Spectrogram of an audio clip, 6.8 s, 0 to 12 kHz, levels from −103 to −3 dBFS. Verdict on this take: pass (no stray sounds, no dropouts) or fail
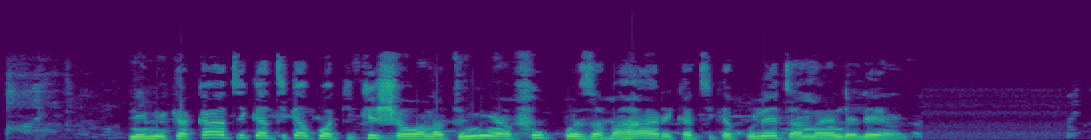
pass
